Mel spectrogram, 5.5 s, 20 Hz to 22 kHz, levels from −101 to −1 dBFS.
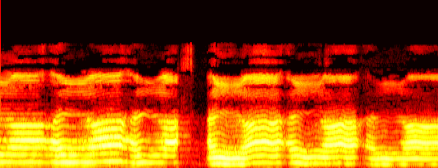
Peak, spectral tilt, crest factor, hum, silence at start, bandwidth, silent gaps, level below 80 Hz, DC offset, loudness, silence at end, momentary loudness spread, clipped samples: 0 dBFS; -6.5 dB/octave; 12 dB; none; 0 s; 7.2 kHz; none; -48 dBFS; under 0.1%; -12 LUFS; 0 s; 7 LU; under 0.1%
